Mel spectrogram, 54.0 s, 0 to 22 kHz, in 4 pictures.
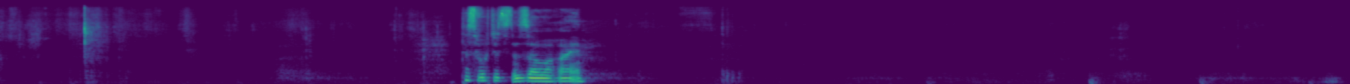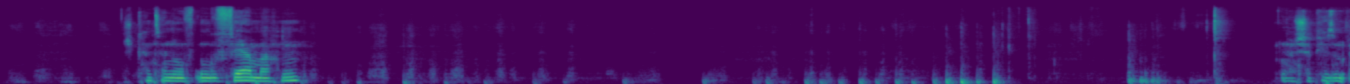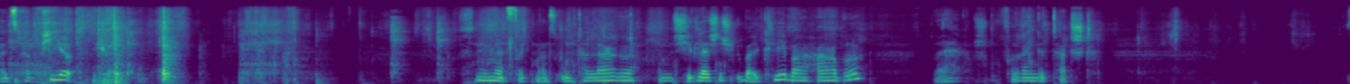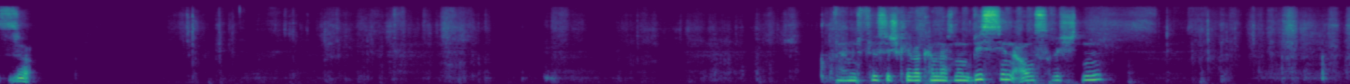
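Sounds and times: paper rustle: 0.0s - 4.4s, 27.0s - 35.0s, 36.9s - 40.5s, 42.1s - 49.8s, 50.4s - 54.0s.

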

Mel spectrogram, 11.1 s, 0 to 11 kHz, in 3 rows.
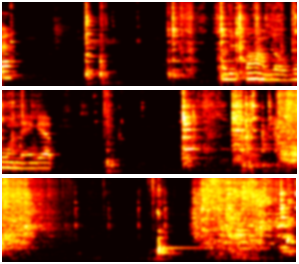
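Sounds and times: metal spoon scraping steel pot: 2.0s - 4.2s, 5.9s - 8.3s, 9.4s - 11.0s.

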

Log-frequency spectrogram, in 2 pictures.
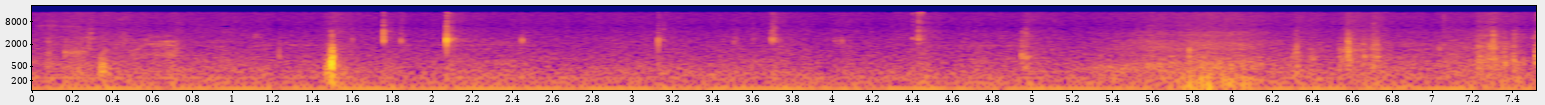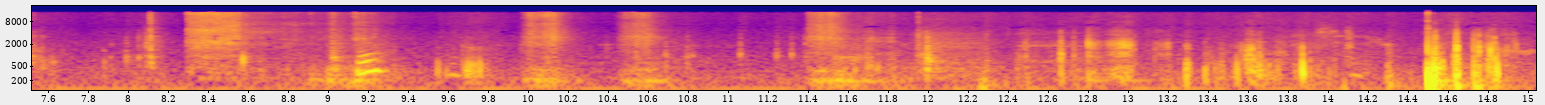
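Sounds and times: plastic rc transmitter clicks: 8.1s - 8.7s.

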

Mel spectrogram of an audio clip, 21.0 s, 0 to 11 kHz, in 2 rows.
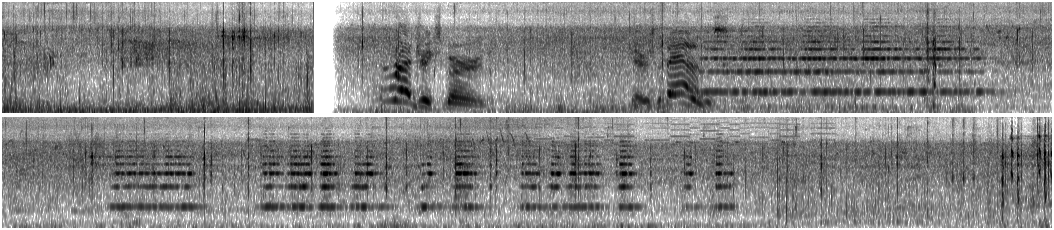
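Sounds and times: rolling and wind noise: 0.0s - 21.0s
tyres crackling over gravel: 3.6s - 21.0s
bicycle brakes squealing: 6.8s - 18.5s.

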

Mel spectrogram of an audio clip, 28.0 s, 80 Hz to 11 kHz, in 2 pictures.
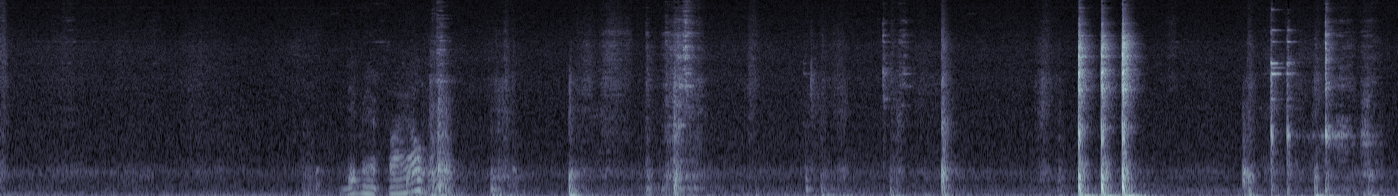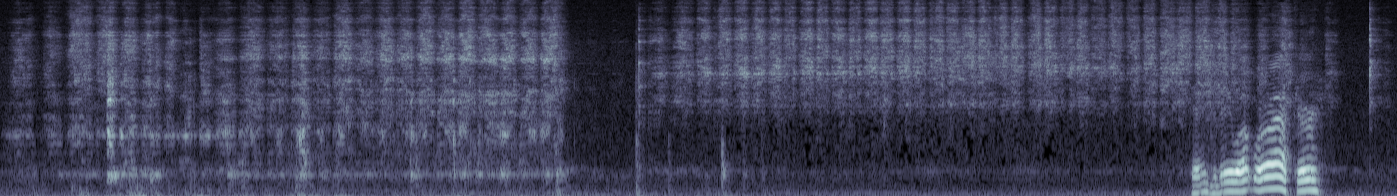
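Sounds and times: tools knocking and clattering: 12.4s - 13.4s
file rasping on steel blade: 13.4s - 19.7s, 20.4s - 27.8s.

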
